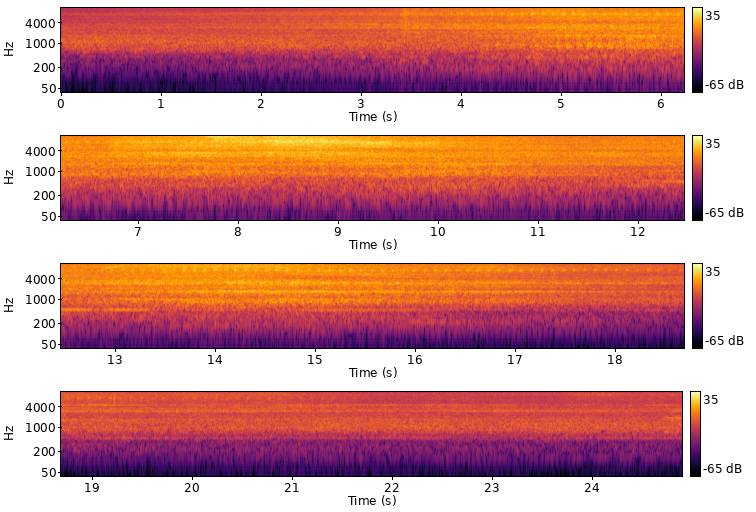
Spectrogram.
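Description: Virgin Voyager diesel multiple unit passing through the station at speed without stopping: its engine and wheel noise swells over a few seconds, holds loud for about ten seconds with a steady whine, then fades as it goes by.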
